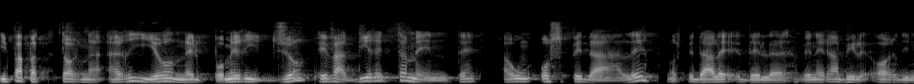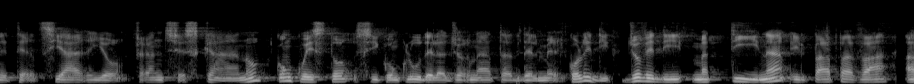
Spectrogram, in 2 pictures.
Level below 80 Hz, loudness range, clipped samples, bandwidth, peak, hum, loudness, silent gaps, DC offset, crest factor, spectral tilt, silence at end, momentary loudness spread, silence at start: -78 dBFS; 4 LU; under 0.1%; 8 kHz; -6 dBFS; none; -29 LUFS; none; under 0.1%; 22 dB; -5 dB/octave; 0 s; 8 LU; 0 s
